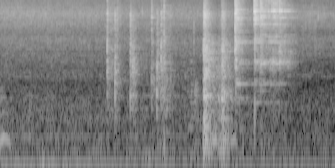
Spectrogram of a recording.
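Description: Spices being mixed in a cooking pot, with a series of spoon scrapes and clinks against the metal that grow louder toward the end, each brief and close.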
